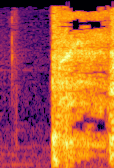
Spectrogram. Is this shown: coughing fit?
yes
